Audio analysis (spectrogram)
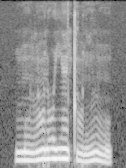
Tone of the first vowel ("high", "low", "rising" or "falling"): low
